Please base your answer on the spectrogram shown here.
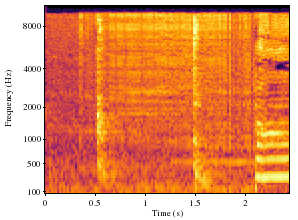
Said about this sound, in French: Pendule impitoyable qui martèle les minutes, ne pourrais-tu pas t'arrêter?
